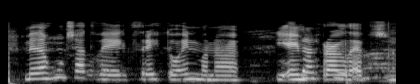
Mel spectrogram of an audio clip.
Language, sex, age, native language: Icelandic, female, 12, Icelandic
